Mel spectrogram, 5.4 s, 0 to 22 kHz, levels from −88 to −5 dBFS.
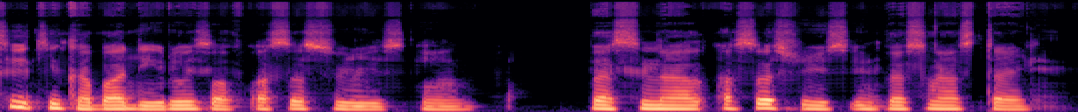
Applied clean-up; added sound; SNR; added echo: neural mask model DeepFilterNet 3.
